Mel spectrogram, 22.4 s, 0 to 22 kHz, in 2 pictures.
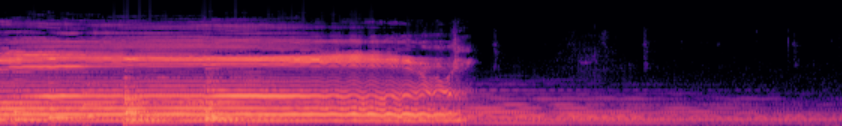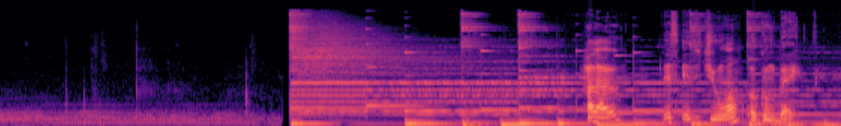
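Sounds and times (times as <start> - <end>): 
recorded song playing: 0.0 - 9.1, 15.1 - 22.4
speech: 20.2 - 22.0.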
